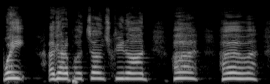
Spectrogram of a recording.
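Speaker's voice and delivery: high-pitched frantic mom imitation; Megan. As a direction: mimic a fussing mother calling out to her kid. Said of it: "And Megan's like".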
